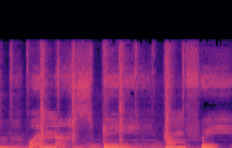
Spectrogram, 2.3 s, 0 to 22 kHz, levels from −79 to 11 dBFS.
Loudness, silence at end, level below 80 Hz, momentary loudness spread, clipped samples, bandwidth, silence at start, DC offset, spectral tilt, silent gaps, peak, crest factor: -20 LUFS; 0 s; -64 dBFS; 3 LU; under 0.1%; 16.5 kHz; 0 s; under 0.1%; -2.5 dB/octave; none; -2 dBFS; 20 dB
